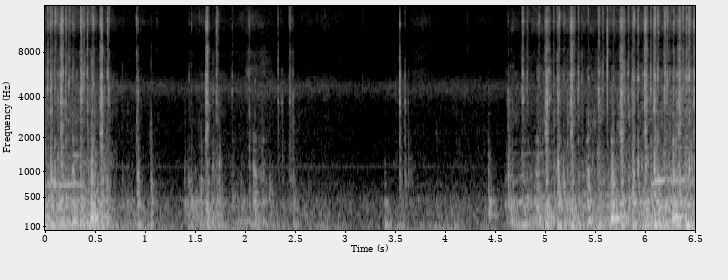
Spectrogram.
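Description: Domestic sewing machine stitching a blanket stitch at speed, a fast even clatter of the needle. It stops about half a second in, leaving a few faint clicks, and starts stitching again about four and a half seconds in.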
